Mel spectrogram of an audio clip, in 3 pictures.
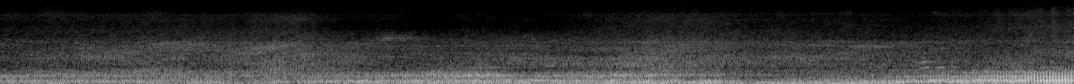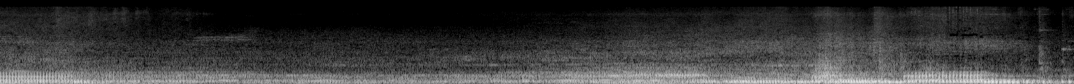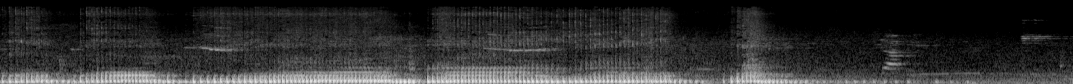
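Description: Street traffic: motor vehicles, among them a jeepney's diesel engine and motorcycles, running close by. The low rumble grows louder over the second half, then drops away sharply near the end.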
